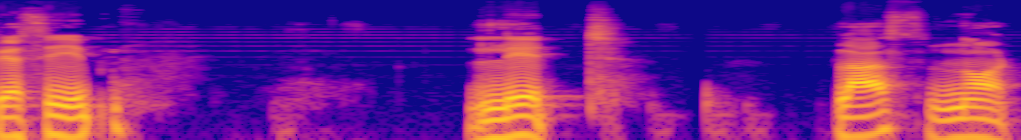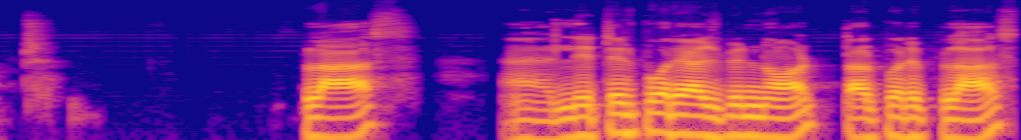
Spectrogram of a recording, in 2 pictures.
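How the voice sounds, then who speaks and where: A man's voice: lowish voice, fairly even intonation, drawn-out words, pauses often, darkish tone, clear, resonant tone, no room sound, dull audio. A man with a Bengali accent teaching grammar like a classroom teacher, repeating phrases step by step as if dictating while he writes. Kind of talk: classroom lesson, explaining while writing out examples.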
